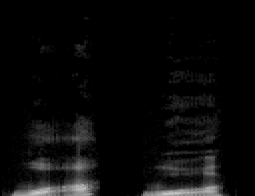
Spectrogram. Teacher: 我 is a third tone. It's a dip. You start mid-range, dip down, then come back up.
